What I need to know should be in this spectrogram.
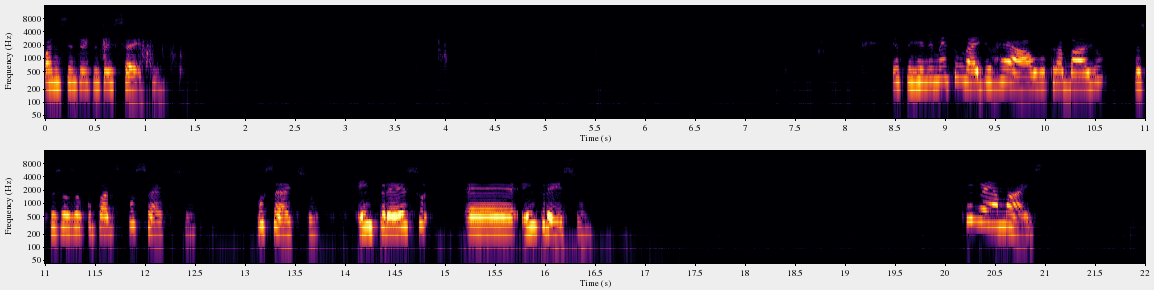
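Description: A young girl speaks calmly over an online call, in short bursts with pauses.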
